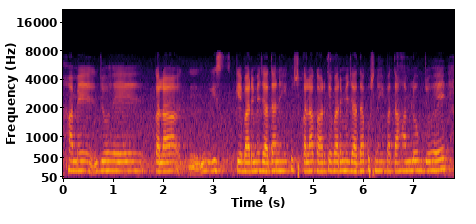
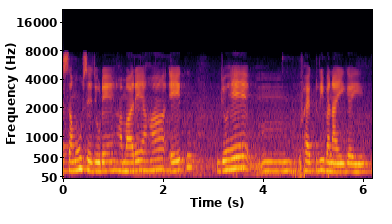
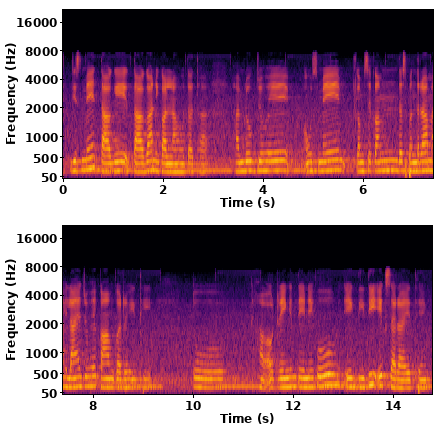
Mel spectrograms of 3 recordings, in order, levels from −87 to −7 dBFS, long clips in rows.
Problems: constant background noise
